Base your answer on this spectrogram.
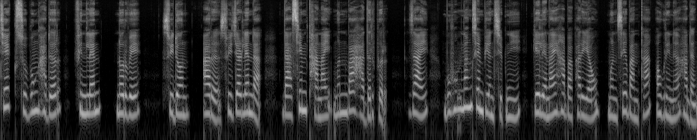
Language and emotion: Bodo, neutral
